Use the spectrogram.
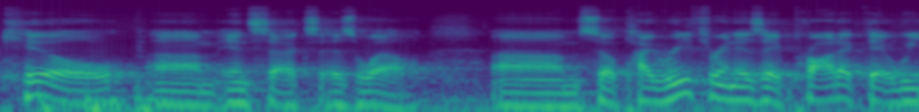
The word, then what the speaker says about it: pyrethrin: I've recently seen a substance called, and I'm probably mispronouncing this, pyrethrin?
